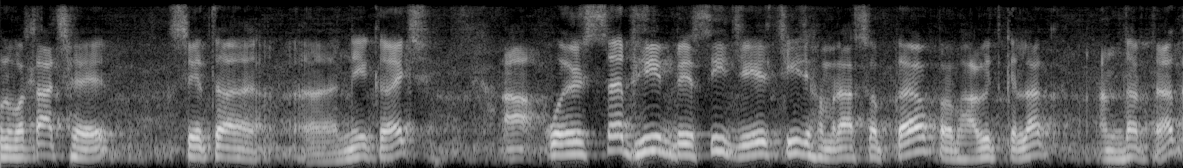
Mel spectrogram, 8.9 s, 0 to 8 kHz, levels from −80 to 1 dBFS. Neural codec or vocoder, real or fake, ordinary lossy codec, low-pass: codec, 24 kHz, 6 kbps, HILCodec; fake; AAC, 48 kbps; 7.2 kHz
